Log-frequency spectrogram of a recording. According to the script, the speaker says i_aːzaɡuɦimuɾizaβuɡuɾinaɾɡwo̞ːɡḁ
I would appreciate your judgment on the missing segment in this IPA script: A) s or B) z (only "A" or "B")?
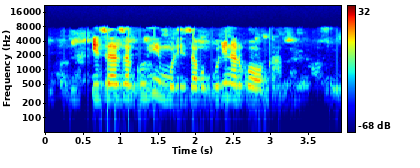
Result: B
